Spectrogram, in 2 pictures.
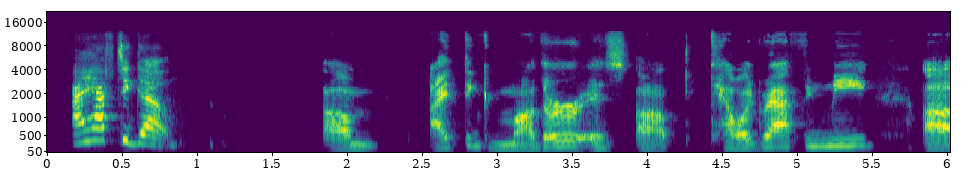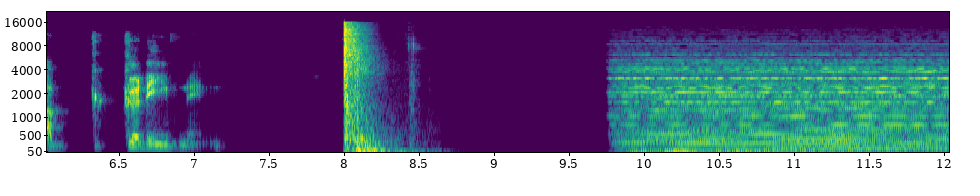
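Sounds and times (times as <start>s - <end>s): door slamming shut: 8.0s - 8.7s
organ music: 9.8s - 12.0s.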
